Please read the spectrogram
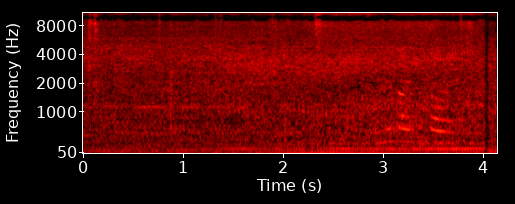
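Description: Street traffic: a vehicle's engine hum that grows louder over the last couple of seconds as it approaches, over a steady background of road noise.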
